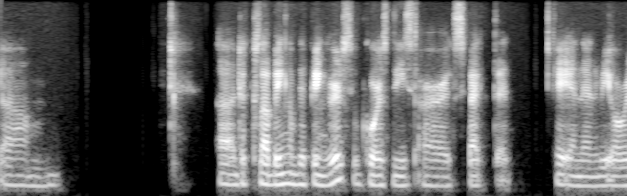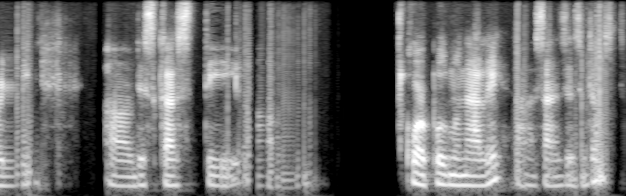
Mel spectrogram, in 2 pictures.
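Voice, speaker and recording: A male professor lectures from his office through a headset mic on a video call. He speaks in a halting way, often pausing on fillers and restarting phrases. The sound is dry and close, with no room echo. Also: lowish voice, level tone, vocal fry. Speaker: nursing professor. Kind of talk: online lecture.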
